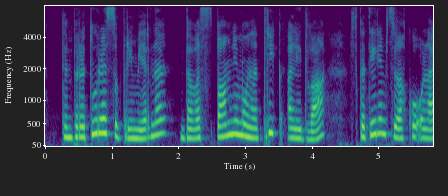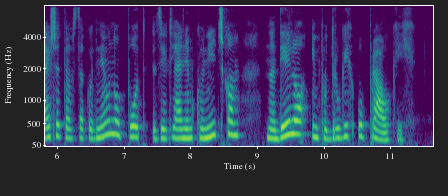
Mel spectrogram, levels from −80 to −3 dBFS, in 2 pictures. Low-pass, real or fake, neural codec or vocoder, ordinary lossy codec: none; fake; codec, 16 kHz, 4 kbps, FreqCodec, smaller model; none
